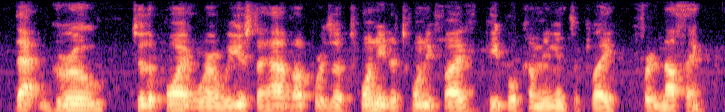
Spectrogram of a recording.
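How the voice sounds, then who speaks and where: Delivery is at a moderate pace with fairly even intonation. The loudness swings widely. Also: man, medium pitch for a man. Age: 60s. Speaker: former pub owner. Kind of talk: interview. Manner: hesitant, many fillers.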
